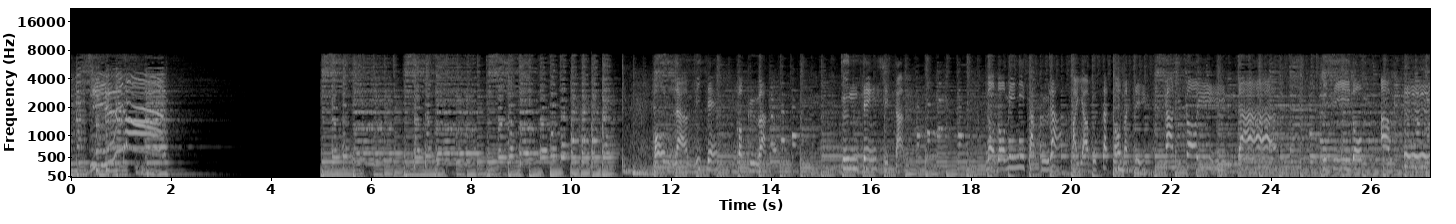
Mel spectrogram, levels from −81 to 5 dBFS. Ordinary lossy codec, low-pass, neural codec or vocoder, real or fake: AAC, 32 kbps; 7.2 kHz; none; real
